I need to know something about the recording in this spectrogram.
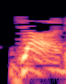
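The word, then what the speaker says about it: Yod: It is pronounced Jod. It is a Jod in Hebrew.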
